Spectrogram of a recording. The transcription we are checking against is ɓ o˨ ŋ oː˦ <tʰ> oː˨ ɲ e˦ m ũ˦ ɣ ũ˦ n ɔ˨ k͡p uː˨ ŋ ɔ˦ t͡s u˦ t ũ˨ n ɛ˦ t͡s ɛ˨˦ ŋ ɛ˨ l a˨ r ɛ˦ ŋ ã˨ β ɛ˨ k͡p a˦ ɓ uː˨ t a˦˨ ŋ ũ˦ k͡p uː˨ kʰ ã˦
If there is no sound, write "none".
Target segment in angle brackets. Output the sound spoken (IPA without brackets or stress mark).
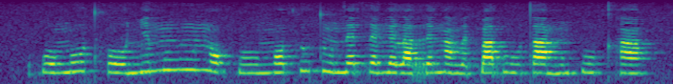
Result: tʰ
